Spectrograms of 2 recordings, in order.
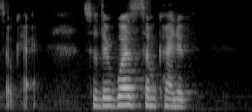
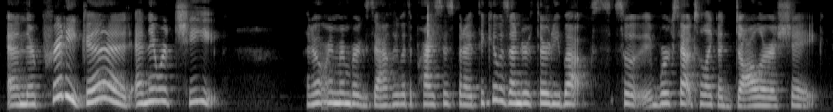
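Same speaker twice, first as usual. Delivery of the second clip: excited; 4 semitones higher, 7 dB louder than usual. Real, not acted. Raving about tasty cheap shakes.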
